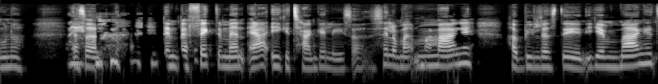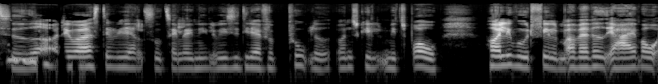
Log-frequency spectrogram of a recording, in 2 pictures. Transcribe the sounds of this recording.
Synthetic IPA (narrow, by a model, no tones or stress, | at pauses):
ʊnɐælsəd̥enpʰæɐfeɡ̥̚d̥əmæn̰æɐʔe̝ɡ̥ət͡sʰɑ̈ŋɡ̥əleːsɐsel̰ɒ̽mːænmɑ̈ŋəhɑ̈b̥ild̥ɐsd̥e̝eniɡ̥em̰m̩mɑ̈ŋət͡sʰiðˠɐɒ̽d̥e̝ɑɒ̽səd̥e̝ʋiæl̰t͡sʰɨð̰ˠt͡sʰɛːld̩ˠenḛːləʋḭːs̬əd̥id̥ɛɐfɒ̽pʰṵːlð̞̩ˠʔɔ̽nsɡ̥yl̰d̥mid̥sb̥ʁɔʊ̰ | hɒ̽liʋud̥fil̰mɒ̽ʋæʋe̝ð̞̰ˠjɑ̈ɪʋɒ̰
